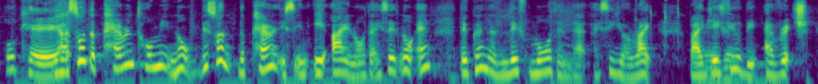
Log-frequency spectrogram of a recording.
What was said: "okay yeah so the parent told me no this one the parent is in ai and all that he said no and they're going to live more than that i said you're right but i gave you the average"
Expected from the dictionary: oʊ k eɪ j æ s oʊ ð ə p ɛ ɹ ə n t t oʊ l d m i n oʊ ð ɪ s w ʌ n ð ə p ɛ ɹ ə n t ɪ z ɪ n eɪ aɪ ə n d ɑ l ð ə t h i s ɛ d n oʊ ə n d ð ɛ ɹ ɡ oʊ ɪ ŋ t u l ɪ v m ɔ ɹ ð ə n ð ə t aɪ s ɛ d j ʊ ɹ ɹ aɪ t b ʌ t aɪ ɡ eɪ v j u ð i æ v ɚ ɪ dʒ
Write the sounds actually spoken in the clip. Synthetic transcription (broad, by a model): oʊ k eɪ j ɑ s oʊ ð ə p ɛ ɹ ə n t t oʊ l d m i n oʊ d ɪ s w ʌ n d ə p ɛ ɹ ə n t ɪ s ɪ n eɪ aɪ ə n ɑ l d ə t h i s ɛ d n oʊ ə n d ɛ ɡ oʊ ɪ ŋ t u l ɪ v m ɔ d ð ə n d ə t aɪ s ɛ j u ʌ ɹ aɪ t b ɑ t aɪ ɡ eɪ v j u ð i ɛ v ɚ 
